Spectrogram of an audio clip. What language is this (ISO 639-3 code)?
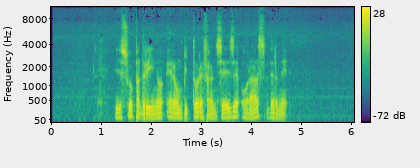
ita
